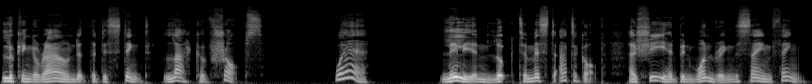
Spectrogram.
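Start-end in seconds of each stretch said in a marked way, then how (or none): 3.3-3.7 high-pitched, baffled query; puzzled question. A narrator's reading. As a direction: ask it in open puzzlement. Catherine puzzled by lack of shops.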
